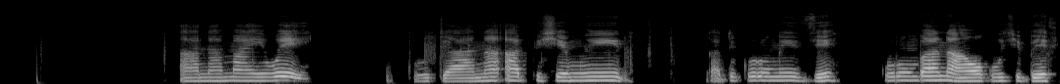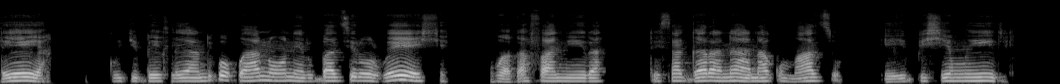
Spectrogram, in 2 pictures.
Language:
Ndau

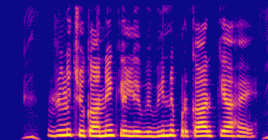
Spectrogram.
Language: Hindi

